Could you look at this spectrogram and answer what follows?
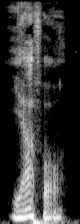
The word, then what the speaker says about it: Jaffa: That's J A F F A, but I guess it's pronounced Yafo.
